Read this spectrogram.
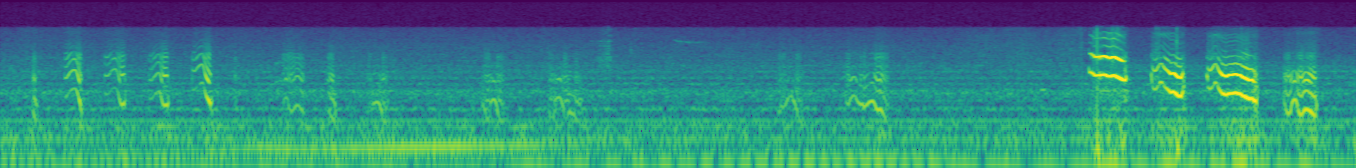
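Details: Puppy making cute noises: soft, short squeaky whimpers repeated about once a second, then several louder, wavering high whines near the end, with a low background hum.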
